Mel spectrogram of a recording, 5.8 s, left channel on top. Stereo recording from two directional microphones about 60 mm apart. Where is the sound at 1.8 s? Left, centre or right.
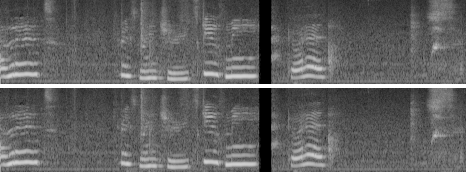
Left.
